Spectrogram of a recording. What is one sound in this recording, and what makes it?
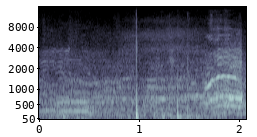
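A football is struck hard with a boot.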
